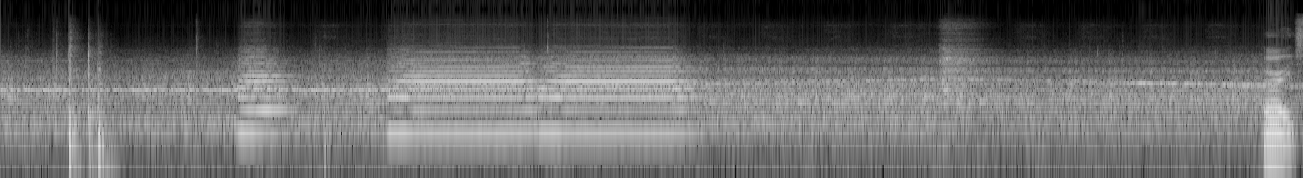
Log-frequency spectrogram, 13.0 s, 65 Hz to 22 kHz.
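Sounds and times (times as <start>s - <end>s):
model train horn: 2.3s - 3.0s, 3.8s - 7.0s.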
